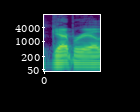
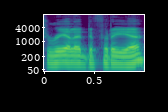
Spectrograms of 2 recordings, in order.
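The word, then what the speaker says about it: Gabriela de Faría: I am probably butchered that name, but I don't think you pronounce it as Gabrielle. It's Riela de Faria.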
